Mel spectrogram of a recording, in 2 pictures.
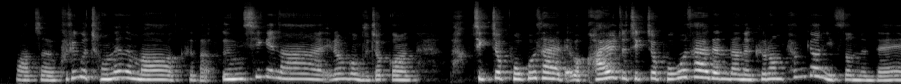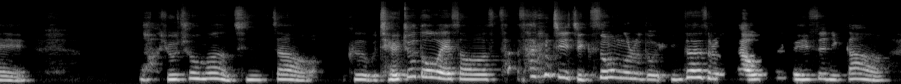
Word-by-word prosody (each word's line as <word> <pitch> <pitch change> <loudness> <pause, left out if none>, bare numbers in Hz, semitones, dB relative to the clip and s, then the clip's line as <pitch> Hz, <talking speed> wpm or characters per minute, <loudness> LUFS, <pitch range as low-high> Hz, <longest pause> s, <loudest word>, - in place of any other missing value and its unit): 맞아요. 195 -1 -4
그리고 300 - -3
전에는 285 0 +3
막 220 -2 +2
그 210 - -9
막 180 -2 -11
'음식이나 255 -1 +1
이런 240 +4 -3
거 250 - -1
무조건 205 0 -1 0.3
막 - - -21
직접 270 +4 -1
보고 255 +3 +3
사야 275 -4 +3
되고 200 +2 -1
과일도 275 +6 +3
직접 270 0 -3
보고 265 +6 +2
사야 330 -2 +4
된다.'는 245 -4 +3
그런 250 +2 0
편견이 350 - -2
있었는데 195 -3 -2 1.1
아 215 +2 -11
요즘은 245 -1 +1
진짜 210 -1 -2 0.4
그 225 0 -1
뭐 200 - -4
제주도에서 245 - +2
산 230 - -13 0.4
산지 370 -8 -2
직송으로도 255 0 -1
인터넷으로 290 +5 +1 0.2
다 230 -2 +5
오픈돼 230 +3 -1
있으니까 225 -3 -2
235 Hz, 285 characters per minute, -18 LUFS, 215-275 Hz, 1.1 s, 다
